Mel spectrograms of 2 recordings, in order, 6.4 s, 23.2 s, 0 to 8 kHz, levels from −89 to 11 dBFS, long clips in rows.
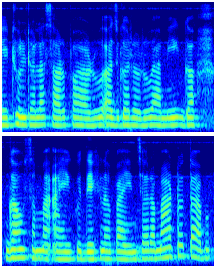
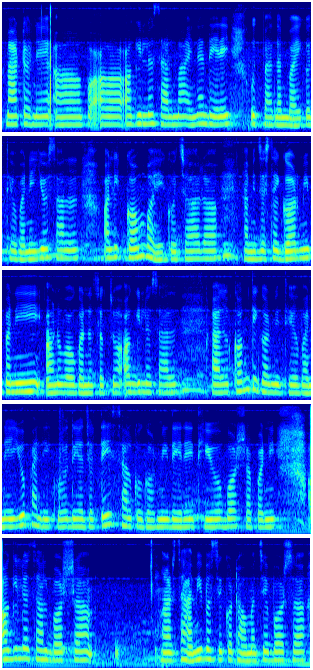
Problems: background sounds at intervals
